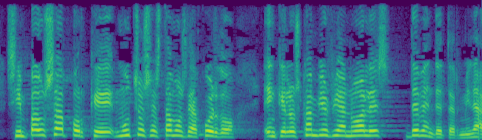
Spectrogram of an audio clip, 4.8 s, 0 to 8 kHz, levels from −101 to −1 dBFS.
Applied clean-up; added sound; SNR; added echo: none; none; none; none.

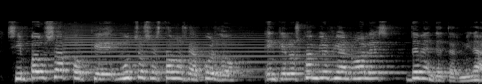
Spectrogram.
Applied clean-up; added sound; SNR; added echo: none; Trumpet; 18 dB; reverberation time 0.7 s.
